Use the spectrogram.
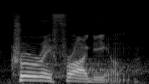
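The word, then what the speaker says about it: crurifragium: You get a U, sort of a W sound in here, cru, and sort of a short I sound in the English, curi frog. And it's a, sort of an A-H, and that's your accent, and always a hard G in Latin, curi fragium.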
